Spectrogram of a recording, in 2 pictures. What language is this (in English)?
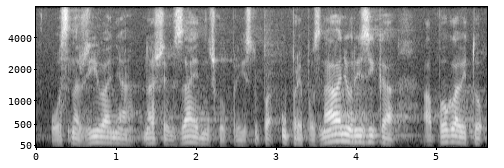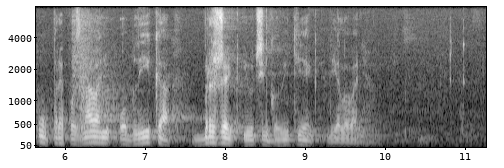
Croatian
